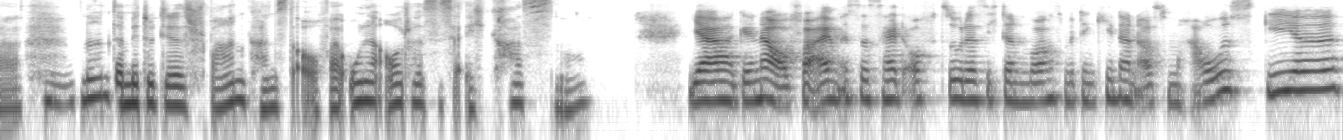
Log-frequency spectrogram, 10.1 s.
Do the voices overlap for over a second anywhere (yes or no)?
no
